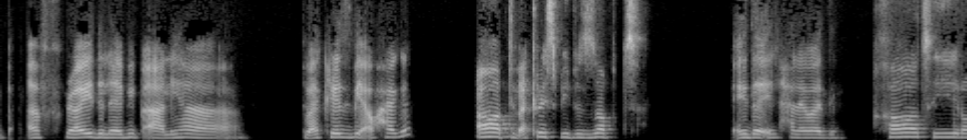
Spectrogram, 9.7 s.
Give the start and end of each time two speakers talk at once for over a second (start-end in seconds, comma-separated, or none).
none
